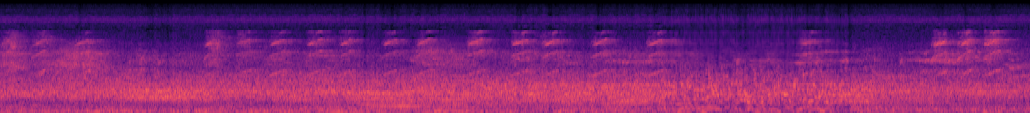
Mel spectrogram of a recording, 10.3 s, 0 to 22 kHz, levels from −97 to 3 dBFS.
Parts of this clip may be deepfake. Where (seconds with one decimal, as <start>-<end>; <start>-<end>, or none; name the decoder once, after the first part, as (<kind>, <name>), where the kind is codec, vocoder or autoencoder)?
6.7-8.5 (vocoder, BigVGAN v2)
